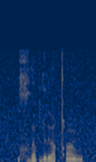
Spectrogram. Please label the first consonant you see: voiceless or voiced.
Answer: voiceless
